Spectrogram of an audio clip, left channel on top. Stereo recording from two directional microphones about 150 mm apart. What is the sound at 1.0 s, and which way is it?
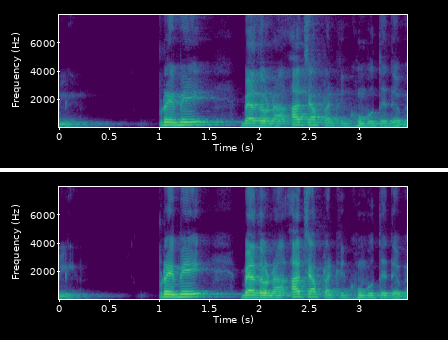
A man's voice, 20° right (ahead or behind).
